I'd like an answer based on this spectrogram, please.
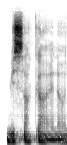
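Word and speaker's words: Visākha: this is the male Visakha. This is not the female, the benefactress of this one. Usually we associate with the word Visakha. This is the male without a long A at the back.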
